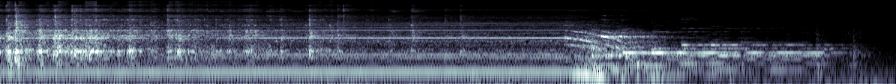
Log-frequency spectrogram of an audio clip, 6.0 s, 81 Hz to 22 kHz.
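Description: A Thermomix food processor whirs at speed 8 to chop garlic, a loud, steady high-pitched motor whine lasting about four seconds, then spinning down in a falling glide to quiet.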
